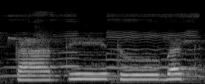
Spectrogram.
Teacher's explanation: dengan menyentuhkan ujung lidah dengan gusi gigi seri bagian atas dengan mengalirkan sedikit nafas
